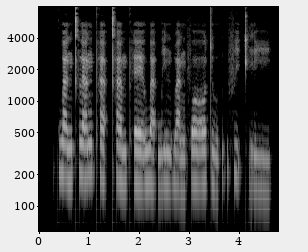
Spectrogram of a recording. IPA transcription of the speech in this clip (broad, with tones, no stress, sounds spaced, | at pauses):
k w a˨˩ n kʰ l a˧ ŋ pʰ a˨˩ ʔ kʰ a˨˩ m pʰ ɛː˩˦ w a˨˩ ʔ w i˩˦ n b a˨˩ ŋ f ɔː˦˥ t u˨˩ ʔ | f i˥˩ ʔ kʰ r iː˨˩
